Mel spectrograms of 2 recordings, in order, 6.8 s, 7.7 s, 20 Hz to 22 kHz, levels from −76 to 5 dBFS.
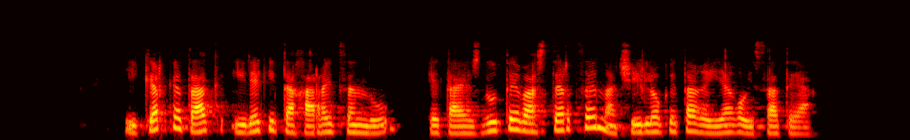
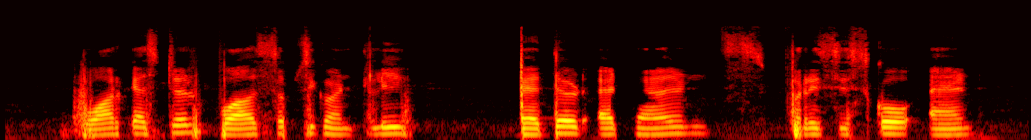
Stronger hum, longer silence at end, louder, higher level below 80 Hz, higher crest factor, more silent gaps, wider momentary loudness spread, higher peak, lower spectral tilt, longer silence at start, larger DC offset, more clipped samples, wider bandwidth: neither; first, 0.75 s vs 0.45 s; about the same, -24 LUFS vs -22 LUFS; second, -74 dBFS vs -54 dBFS; about the same, 22 dB vs 20 dB; neither; second, 10 LU vs 17 LU; about the same, -4 dBFS vs -2 dBFS; about the same, -6 dB/octave vs -6 dB/octave; first, 0.95 s vs 0.55 s; neither; neither; second, 7.8 kHz vs 11.5 kHz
